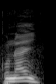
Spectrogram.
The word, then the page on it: kunai: Yawa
